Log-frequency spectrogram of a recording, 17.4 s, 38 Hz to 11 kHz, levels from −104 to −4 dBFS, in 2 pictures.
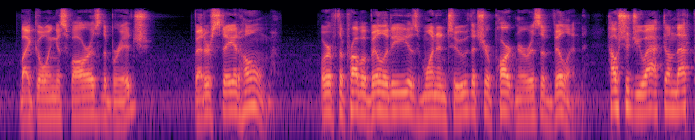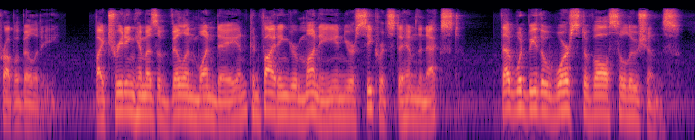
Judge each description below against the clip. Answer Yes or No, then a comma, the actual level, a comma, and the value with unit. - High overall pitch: No, low, 115 Hz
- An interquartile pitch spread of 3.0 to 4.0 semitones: Yes, average, 3.5 semitones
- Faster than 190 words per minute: Yes, average, 200 wpm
